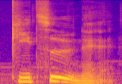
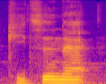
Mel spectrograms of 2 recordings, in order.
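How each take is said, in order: First: The pitch falls and the middle is stressed. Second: The pitch stays level with no stressed syllable. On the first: The speaker calls it wrong. "he made it into a high to low pitch and he stressed the u" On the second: The speaker calls it right. "they don't stress any syllable and it's a hair-bound word"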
